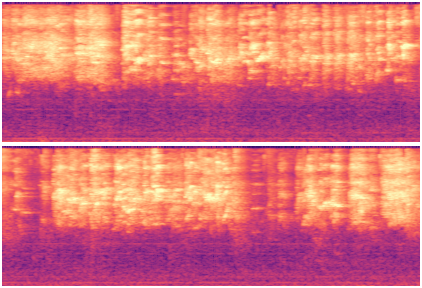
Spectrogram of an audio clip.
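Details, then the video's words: Several lovebirds feeding and calling: unbroken shrill twittering and squawky chirps in waves, briefly easing twice, over a constant low hum. "Lovebirds unique colors eating and chirps sounds"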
